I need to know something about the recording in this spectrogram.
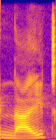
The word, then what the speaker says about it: knight: और IGH का pronunciation मैंने आपको प्रीवियस वीडियोस जो थे उनमें बताया था, आई होता है, IGH साथ में आता है, इसका उच्चारण आई होता है।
